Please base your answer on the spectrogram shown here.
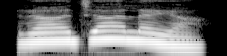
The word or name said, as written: ರಾಜಾಲಯ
